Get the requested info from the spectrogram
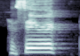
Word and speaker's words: Pisarek: David, I pronounced that wrong. – Pisarek, it's all good.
